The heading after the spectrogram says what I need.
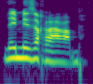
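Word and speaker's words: Les Misérables: If you were to say like the real French version, Les Miserables.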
